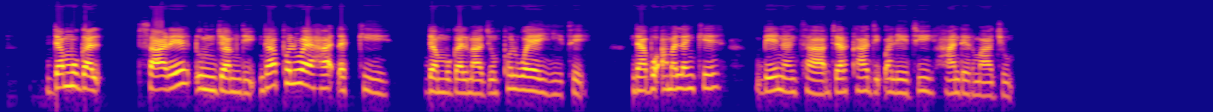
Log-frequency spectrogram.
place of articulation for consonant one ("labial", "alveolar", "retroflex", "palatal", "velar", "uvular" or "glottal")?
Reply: alveolar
